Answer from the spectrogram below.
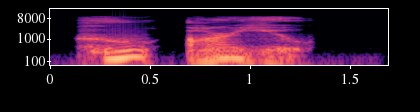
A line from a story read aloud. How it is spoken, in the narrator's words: I whisper to him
